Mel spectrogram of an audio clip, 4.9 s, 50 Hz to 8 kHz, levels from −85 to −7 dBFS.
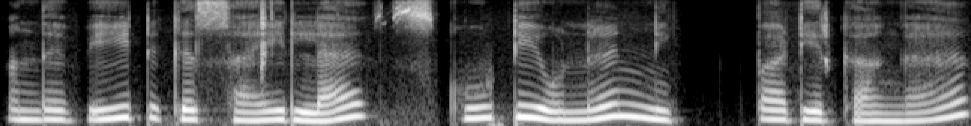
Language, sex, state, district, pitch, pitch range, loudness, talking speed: Tamil, female, Tamil Nadu, Nilgiris, 220 Hz, 200-250 Hz, -14 LUFS, 85 wpm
